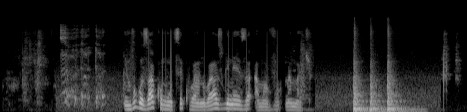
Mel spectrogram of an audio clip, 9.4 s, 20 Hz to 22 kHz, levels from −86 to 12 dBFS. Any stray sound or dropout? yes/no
yes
